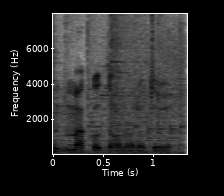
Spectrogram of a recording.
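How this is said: The name is said with Japanese pronunciation. "The Japanese pronunciation is Makudono"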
